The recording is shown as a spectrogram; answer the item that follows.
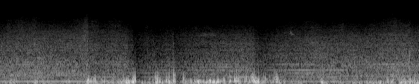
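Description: A steady low mechanical hum, like a running fan motor, with irregular wind rumble on the microphone.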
